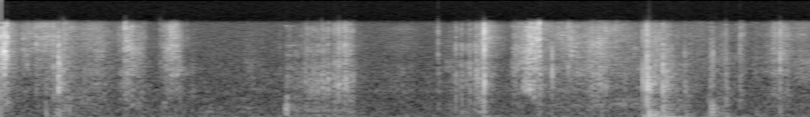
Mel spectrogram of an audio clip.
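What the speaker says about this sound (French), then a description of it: "Je vais couper là." Scissors cut parchment paper to form a Pergamano lace edge: a run of close, crisp, papery snips and scrapes in uneven bursts, with no talk.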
